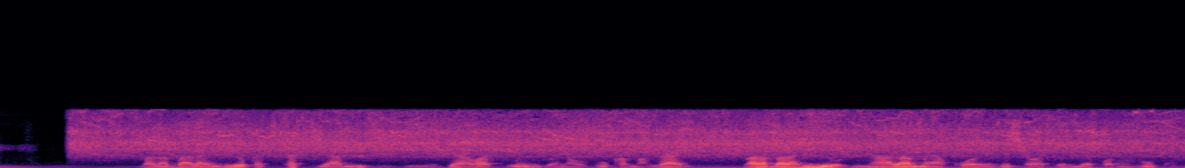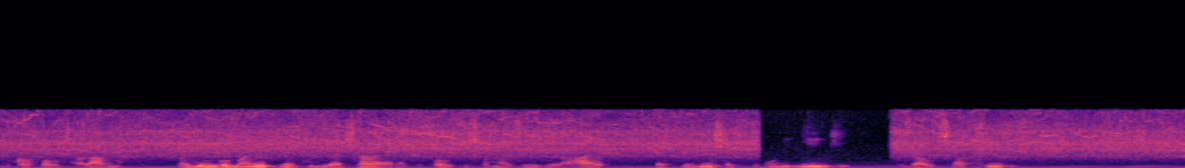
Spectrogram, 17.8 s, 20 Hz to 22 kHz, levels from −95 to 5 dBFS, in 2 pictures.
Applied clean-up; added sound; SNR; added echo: none; Chirp, tweet; 4 dB; none.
